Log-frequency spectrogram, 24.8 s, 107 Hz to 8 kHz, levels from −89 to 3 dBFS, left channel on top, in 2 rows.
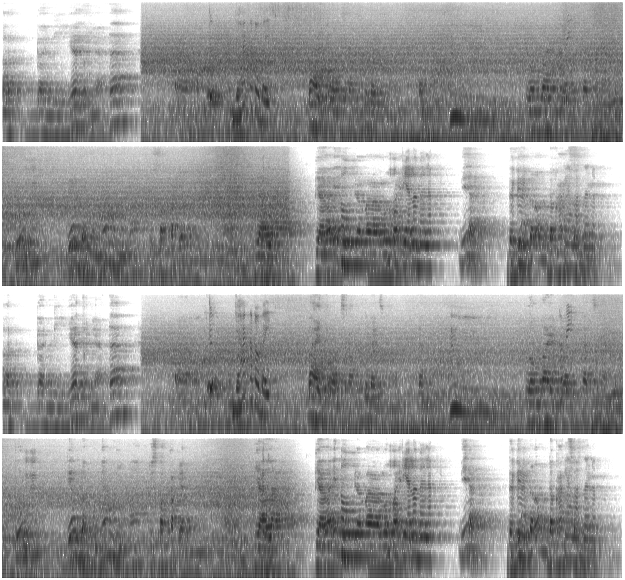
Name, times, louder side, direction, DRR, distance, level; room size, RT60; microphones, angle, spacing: voice 1, 0.0-2.5 3.4-5.2 6.1-8.9 10.5-12.9 13.6-17.2 17.4-18.4 18.7-20.7 21.5-21.9 22.5-24.4, right 1 dB, 75° right, 4 dB, 5.7 m, -23 dB
sound 1, 2.8-18.2, left 2 dB, 75° left, 2.4 m, -25 dB
voice 2, 4.6-5.4 8.9-10.2 11.1-11.4 12.9-13.2 17.6-17.8 19.2-21.0 22.6-23.0 23.7-24.3, right 1 dB, 20° right, 10 dB, 0.7 m, -22 dB
26.5 x 22.5 x 8.2 m, 1.3 s
head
